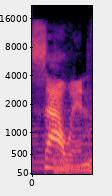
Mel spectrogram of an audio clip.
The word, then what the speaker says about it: Samhain: Rooted in the Celtic festival of Samhain, pronounced Samhain for those without the gift of Gaelic gab, Dublin's celebrations mark the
